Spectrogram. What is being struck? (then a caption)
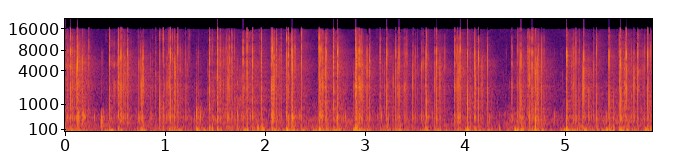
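Studded faux leather clutch bag. Long nails scratch across the studded surface of a white faux-leather clutch bag. The result is a dense run of quick, bright crackling and clicking scrapes that come in rapid bursts with almost no ring between them.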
